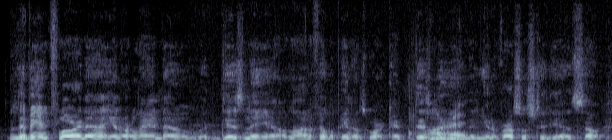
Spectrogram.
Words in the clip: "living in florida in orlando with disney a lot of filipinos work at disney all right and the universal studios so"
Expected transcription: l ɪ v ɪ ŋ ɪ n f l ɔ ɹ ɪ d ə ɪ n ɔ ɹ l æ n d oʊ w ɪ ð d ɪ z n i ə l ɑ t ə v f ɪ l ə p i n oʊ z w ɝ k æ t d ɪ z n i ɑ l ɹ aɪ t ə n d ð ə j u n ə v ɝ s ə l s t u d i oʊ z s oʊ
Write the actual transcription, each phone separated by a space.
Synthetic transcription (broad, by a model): l ɪ v ɪ ŋ ɪ n f l ɔ ɹ ɪ d ə ɪ n ɔ ɹ l æ n d oʊ w ɪ ð d ɪ z n i ə l ɑ t ə v f ɪ l ə p i n oʊ z w ɝ k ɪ t d ɪ z n i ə n ð ə j u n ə v ɝ s l s t u d i oʊ z s oʊ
